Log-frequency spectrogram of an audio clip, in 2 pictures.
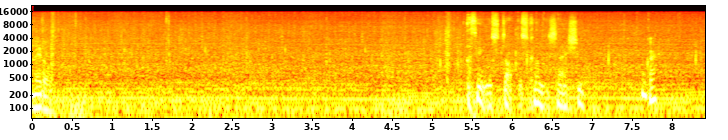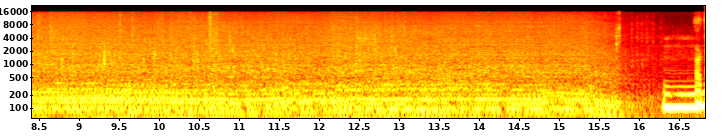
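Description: A truck engine rumbles steadily at low speed.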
